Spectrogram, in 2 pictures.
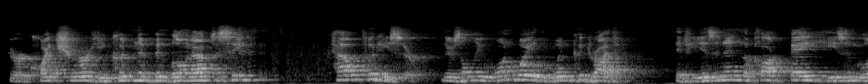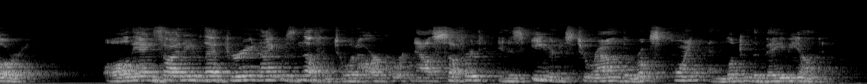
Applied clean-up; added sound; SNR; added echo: neural separator model SepFormer DNS4.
